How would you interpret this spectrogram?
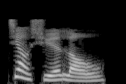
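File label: "教学楼" Mandarin Chinese; chinese flashcards; hsk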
